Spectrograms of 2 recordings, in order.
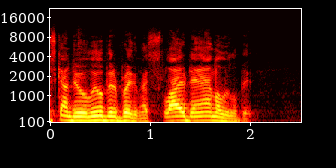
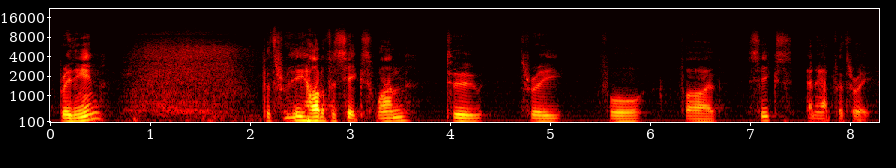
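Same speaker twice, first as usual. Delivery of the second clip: counting softer and softer as the breath is held; fading count; 5 semitones lower, 10 dB quieter, slower than usual. Shown as a demonstration. Coach counting a held breath, fading. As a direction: let the count drift away to almost nothing. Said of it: "counting a held breath".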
